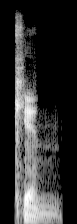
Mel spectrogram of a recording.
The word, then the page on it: kin: British English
